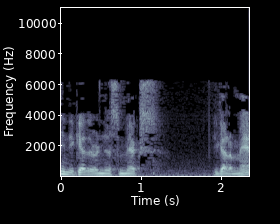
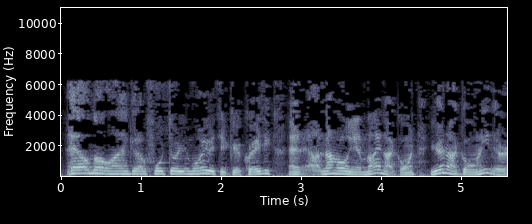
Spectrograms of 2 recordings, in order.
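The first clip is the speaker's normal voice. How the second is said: indignant refusal; 8 semitones higher than usual. Acted. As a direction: voice a fed-up wife flatly refusing, pitched up. Wife's refusal voiced in story.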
